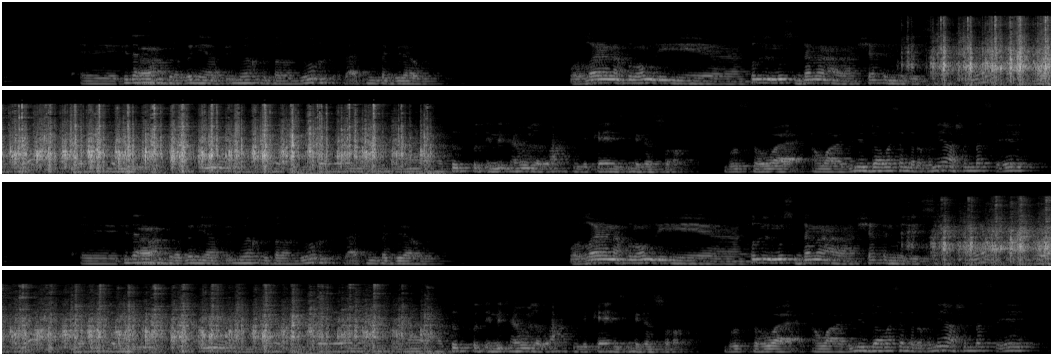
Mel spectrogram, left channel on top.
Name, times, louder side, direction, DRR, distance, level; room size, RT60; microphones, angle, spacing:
voice 1, 0.8-4.3 17.7-20.8, left 1 dB, 15° left, 3 dB, 1.2 m, -42 dB
voice 2, 1.3-1.7 5.7-17.3, equal, 20° right, 3 dB, 1.2 m, -41 dB
sound 1, 9.0-14.8, left 6 dB, 65° left, 0.7 m, -28 dB
sound 2, 10.3-14.4, right 2 dB, 5° right, 3.4 m, -55 dB
15.5 x 6.5 x 3.1 m, 0.63 s
head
